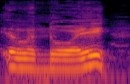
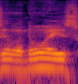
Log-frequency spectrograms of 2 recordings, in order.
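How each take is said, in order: First: The word is said slowly and carefully. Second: The word is said quickly and casually. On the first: "I have to say it slower" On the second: "which is how I grew up out west here"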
